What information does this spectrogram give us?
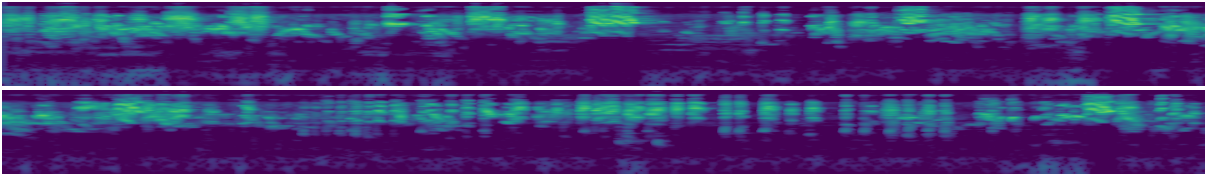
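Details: Budgerigars in a lively group chatter, bursts of raspy, twittering chirps and squawky notes coming in quick clusters with brief gaps, high-pitched and busy throughout.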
